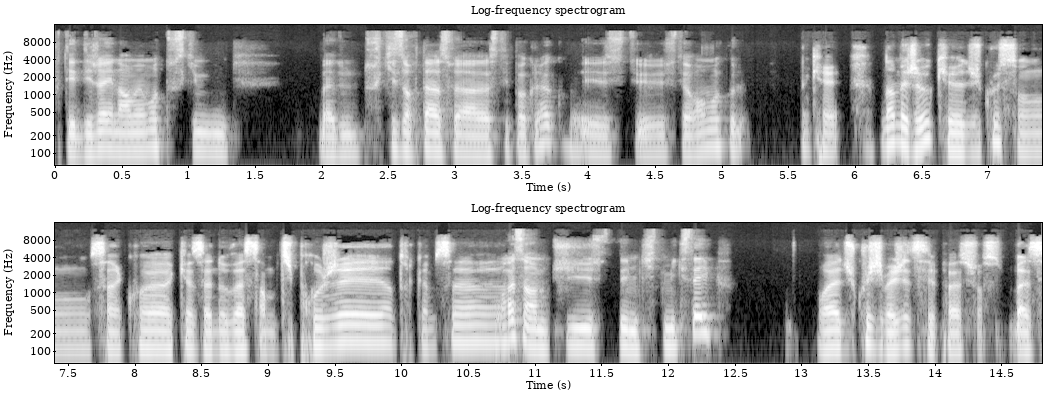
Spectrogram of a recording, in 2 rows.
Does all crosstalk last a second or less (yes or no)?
yes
